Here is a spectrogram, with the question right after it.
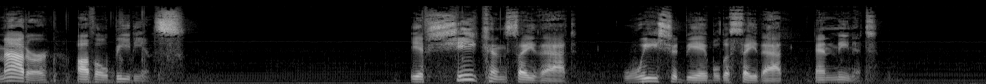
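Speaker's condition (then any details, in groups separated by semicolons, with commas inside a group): No condition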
